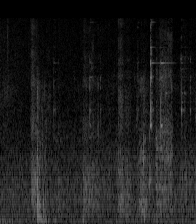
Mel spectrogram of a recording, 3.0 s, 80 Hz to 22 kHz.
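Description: Crampons squeak and crunch into cold, frozen snow during slow walking up the West Buttress headwall above 14 Camp: four or five uneven steps with faint, thin metallic squeals over a soft background hiss. No one speaks.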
